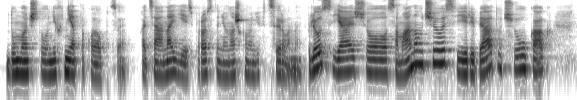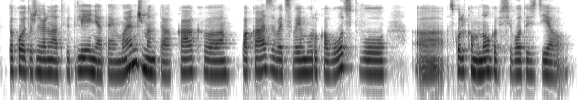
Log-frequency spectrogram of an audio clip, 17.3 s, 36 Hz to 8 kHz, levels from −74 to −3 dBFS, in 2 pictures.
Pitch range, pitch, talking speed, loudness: 150-175 Hz, 160 Hz, 125 wpm, -18 LUFS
